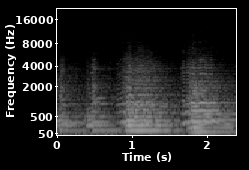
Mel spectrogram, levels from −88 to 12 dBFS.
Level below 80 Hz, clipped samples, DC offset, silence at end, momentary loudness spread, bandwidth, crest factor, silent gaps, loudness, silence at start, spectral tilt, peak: -62 dBFS; under 0.1%; under 0.1%; 0 s; 11 LU; 8.8 kHz; 16 dB; none; -34 LUFS; 0 s; -8 dB/octave; -18 dBFS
